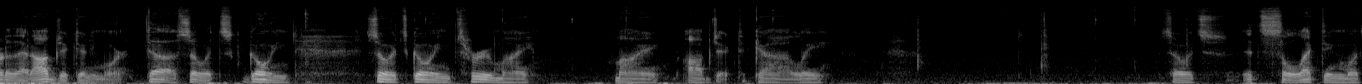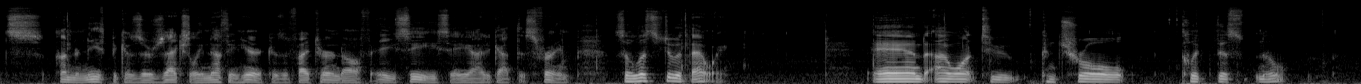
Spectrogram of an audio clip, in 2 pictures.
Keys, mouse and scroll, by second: 4.2 ctrl+click, 5.7 ctrl+click, 7.1 ctrl+click, 9.1-10.4 middle drag, 10.9 ctrl+click, 11.8-14.2 middle drag, 17.5 click, 19.5 shift+middle click, 21.3 scroll up 1, 22.3 middle click, 25.3 ctrl+click.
